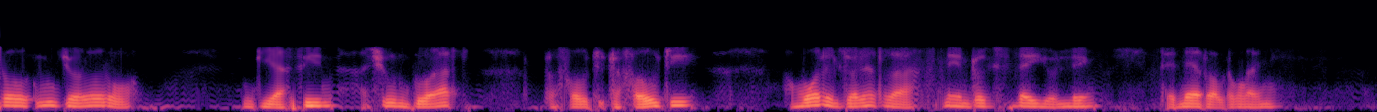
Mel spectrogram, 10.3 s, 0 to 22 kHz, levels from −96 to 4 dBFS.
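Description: From start to finish the speech has passed through the Codec 2 vocoder at its top 3.2 kbit/s mode, with heavy damage. No waveform survives. Only pitch, voicing, energy and a coarse spectral envelope reach the decoder, which rebuilds the sound from summed sine waves. The result is robotic and buzzy, with nothing above about 3.8 kHz, so the top end sounds dull and boxed in.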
